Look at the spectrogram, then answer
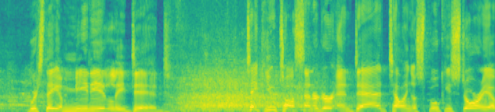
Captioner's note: laughter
